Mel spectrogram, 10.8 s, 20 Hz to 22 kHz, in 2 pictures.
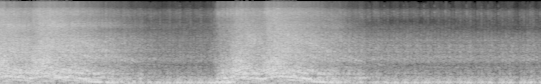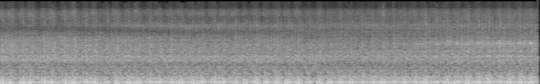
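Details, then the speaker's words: Honda VFR750 after carb rebuild with 40 jets (stock 38), restarted once the carbs were filled with fuel: two quick blips climb and drop cleanly, then a smooth, even idle; picks up revs quicker; normal throttle response. "so let's try this again from start [Music] sounds like she's picking up quicker"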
